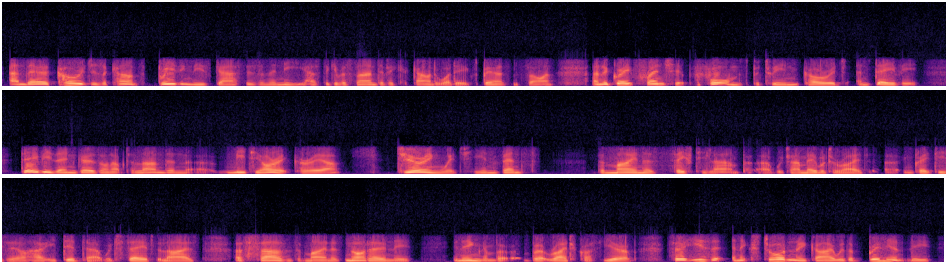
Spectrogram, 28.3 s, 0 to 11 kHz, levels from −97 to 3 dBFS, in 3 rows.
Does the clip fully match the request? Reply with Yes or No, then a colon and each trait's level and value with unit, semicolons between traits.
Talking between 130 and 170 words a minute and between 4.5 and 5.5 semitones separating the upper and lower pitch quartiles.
No: average, 195 wpm; average, 4.9 semitones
